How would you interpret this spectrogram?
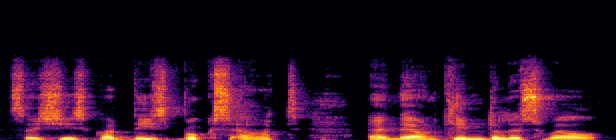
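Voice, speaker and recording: A man's voice: on the high side, steady tone, moderate pace, warm tone. A man whose first language is Afrikaans, speaking English with an Afrikaans accent, talking as a guest about his books in a casual interview. He talks eagerly, tripping over words and restarting often. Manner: enthusiastic, many stumbling repeats and restarts. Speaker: author and Bible translator.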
